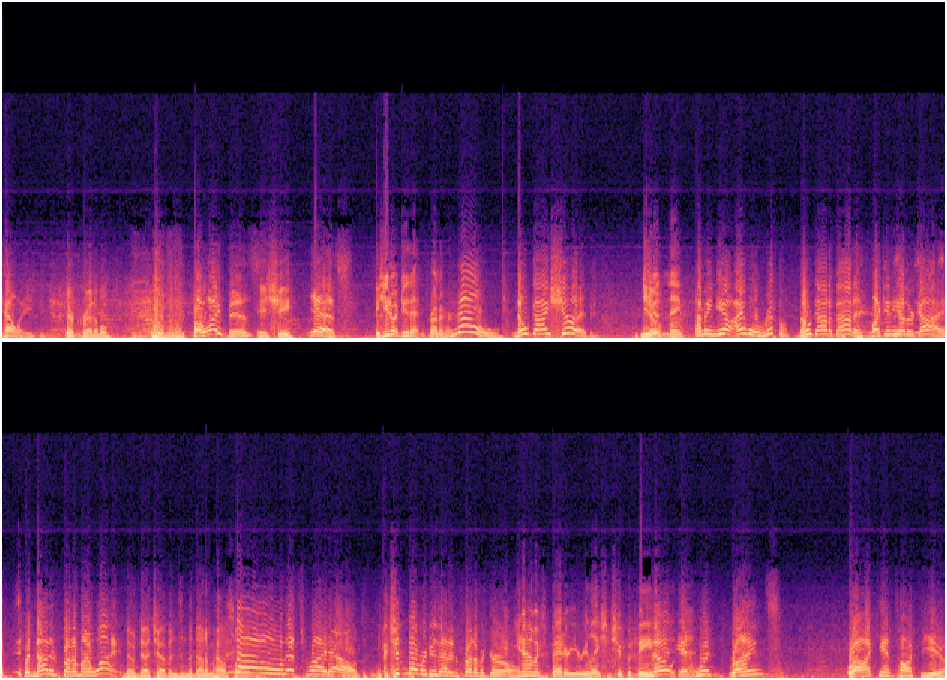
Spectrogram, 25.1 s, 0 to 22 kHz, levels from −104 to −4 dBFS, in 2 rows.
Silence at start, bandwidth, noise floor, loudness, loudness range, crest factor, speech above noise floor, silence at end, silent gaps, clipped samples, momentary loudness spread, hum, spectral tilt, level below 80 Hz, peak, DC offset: 0 s; 7.8 kHz; -36 dBFS; -17 LUFS; 1 LU; 16 dB; 20 dB; 0 s; none; under 0.1%; 7 LU; none; -7.5 dB/octave; -36 dBFS; 0 dBFS; under 0.1%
